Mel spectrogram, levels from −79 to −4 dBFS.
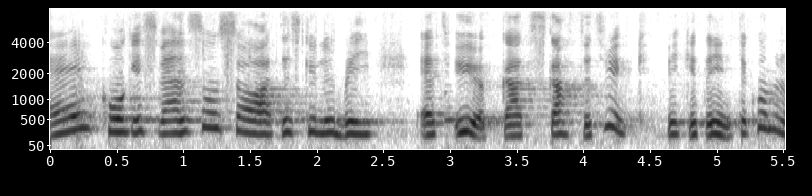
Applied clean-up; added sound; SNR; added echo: neural separator model SepFormer DNS4.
